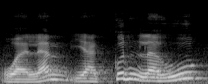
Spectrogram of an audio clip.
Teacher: masuk ke huruf lam karena idgham bila gunna. Walam yakul lahu, panjangkan hunya 2 harokat.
